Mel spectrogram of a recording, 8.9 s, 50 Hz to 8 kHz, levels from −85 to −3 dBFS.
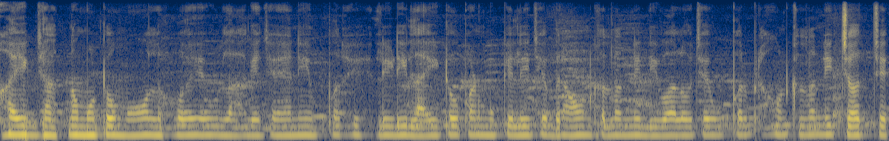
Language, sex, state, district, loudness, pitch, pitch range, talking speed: Gujarati, male, Gujarat, Gandhinagar, -22 LUFS, 135 Hz, 130-140 Hz, 180 wpm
